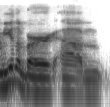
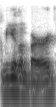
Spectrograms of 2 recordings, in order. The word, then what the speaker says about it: Muhlenberg: But we actually put mules on each one of these Muhlenberg products because we want to help people sound it out and say it.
